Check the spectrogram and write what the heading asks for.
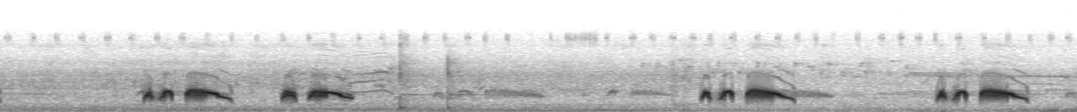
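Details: Spotted dove lure call, tarik akar style, used to draw birds for trapping: four phrases of two quick soft notes and a longer falling coo, with a few sharp clicks between phrases.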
